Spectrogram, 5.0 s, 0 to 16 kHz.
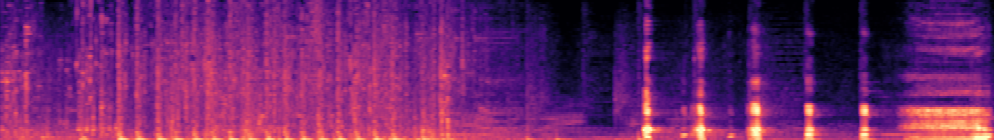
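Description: Custom gunfire effects from the Terminator T800 tracer pack in Vanguard Warzone: a loud, rapid automatic burst for about two seconds, then several separate sharp shots and clatter.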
